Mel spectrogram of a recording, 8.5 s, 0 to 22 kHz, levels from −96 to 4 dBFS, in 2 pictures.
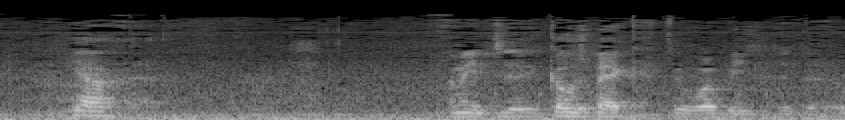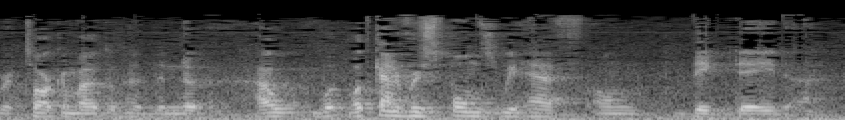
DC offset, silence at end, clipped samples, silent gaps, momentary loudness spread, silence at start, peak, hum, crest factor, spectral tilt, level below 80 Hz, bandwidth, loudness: under 0.1%; 0 s; under 0.1%; none; 15 LU; 0 s; -4 dBFS; none; 20 dB; -6 dB/octave; -34 dBFS; 14 kHz; -23 LUFS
